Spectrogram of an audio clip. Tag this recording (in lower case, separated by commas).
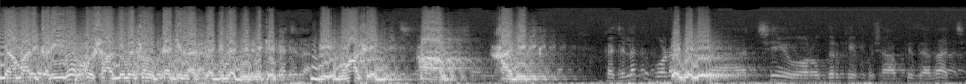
monologue, speech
